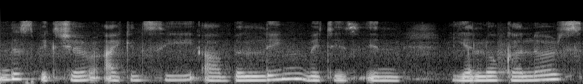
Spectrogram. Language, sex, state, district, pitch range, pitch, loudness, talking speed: English, female, Arunachal Pradesh, Lower Dibang Valley, 185-230 Hz, 190 Hz, -16 LUFS, 135 wpm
